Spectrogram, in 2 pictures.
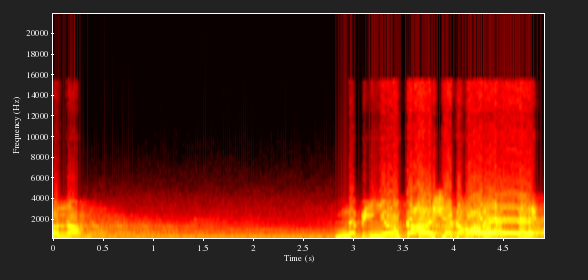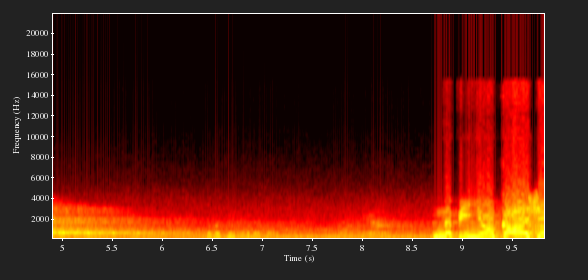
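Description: A man preaches loudly and with fervour through a microphone, echoing over a loudspeaker.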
